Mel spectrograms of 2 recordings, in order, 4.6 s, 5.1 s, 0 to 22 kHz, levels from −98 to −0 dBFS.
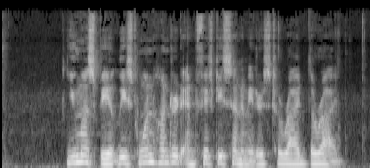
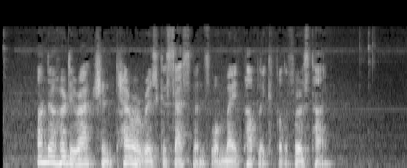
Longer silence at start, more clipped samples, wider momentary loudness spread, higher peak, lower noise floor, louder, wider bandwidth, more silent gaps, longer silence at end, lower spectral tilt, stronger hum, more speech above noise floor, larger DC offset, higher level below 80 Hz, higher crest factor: first, 0.85 s vs 0.45 s; neither; second, 6 LU vs 11 LU; second, -4 dBFS vs 0 dBFS; about the same, -49 dBFS vs -51 dBFS; about the same, -18 LUFS vs -16 LUFS; first, 17 kHz vs 11.5 kHz; neither; second, 0.35 s vs 0.95 s; about the same, -5.5 dB/octave vs -6.5 dB/octave; neither; second, 32 dB vs 36 dB; neither; second, -46 dBFS vs -40 dBFS; about the same, 14 dB vs 16 dB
